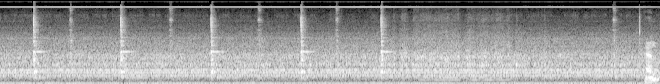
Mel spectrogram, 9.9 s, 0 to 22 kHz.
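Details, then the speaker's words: Intel MDS floppy drive unit being restored, running a read test: sharp seek clicks about every 1.5 seconds over a steady fan hiss. The drive steps normally and the test passes. "test is underway and you can possibly hear the drive doing its thing over the noise of the fans"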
